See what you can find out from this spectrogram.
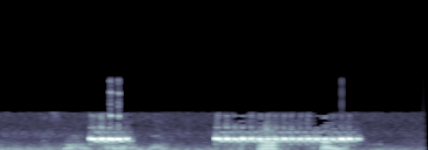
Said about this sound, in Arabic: لحظة بس خليني أسد الهاتف.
